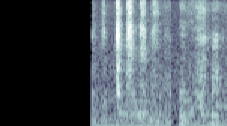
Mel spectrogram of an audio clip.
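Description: Near silence in a pause between speech, with a faint brief rustle or click about a second in.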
